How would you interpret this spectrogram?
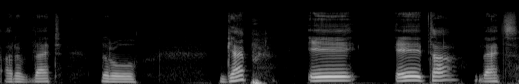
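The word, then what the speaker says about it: η: EA. That's how you pronounce ETA. It is similar to the way you would say an e in the word hey e but without the y at the end.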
